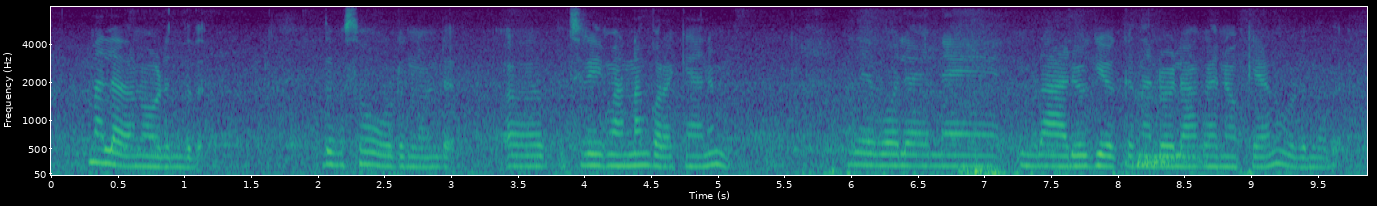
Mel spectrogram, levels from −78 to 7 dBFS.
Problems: none marked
